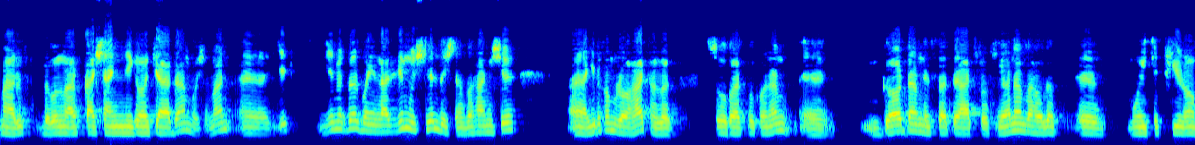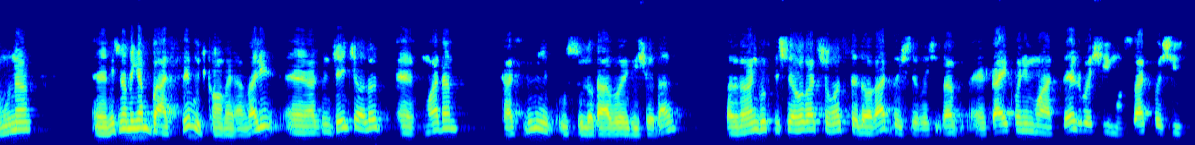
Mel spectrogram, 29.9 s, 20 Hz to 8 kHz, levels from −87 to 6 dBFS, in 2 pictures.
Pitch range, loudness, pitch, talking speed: 95-120 Hz, -34 LUFS, 100 Hz, 130 wpm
